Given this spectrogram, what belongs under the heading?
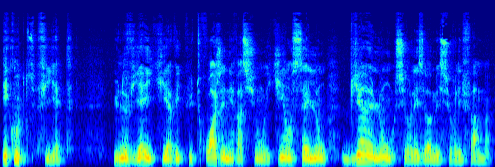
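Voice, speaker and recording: A man reads a storybook's proud old noblewoman, an indignant aristocratic grandmother who lectures with scorn and worldly certainty, in his own low, dark voice. Her speech is declamatory and slow-built, the tone mellow and deep, and the acting light.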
